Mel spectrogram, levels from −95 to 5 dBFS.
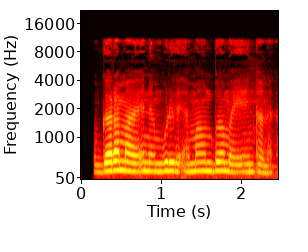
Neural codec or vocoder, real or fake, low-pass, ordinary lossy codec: codec, 24 kHz, 0.9 kbps, WavTokenizer, medium speech release version 1; fake; 10.8 kHz; none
